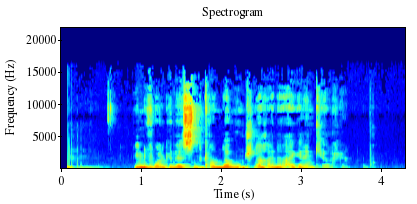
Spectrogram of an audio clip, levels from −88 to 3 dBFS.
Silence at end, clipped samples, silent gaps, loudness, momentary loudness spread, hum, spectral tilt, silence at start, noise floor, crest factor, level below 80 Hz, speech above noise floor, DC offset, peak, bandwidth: 0.5 s; under 0.1%; none; -20 LUFS; 23 LU; none; -4 dB/octave; 0.1 s; -51 dBFS; 22 dB; -44 dBFS; 30 dB; under 0.1%; 0 dBFS; 15.5 kHz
